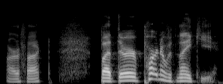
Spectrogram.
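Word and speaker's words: RTFKT: So that's how you say it, Artifact.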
